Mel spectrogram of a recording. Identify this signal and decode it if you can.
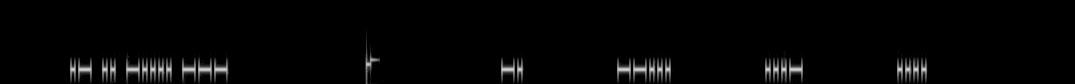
Morse code, heard as a keyed tone, about 29 wpm, spaced as for 13 wpm, 700 Hz. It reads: AI6O N7VH
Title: USA Call Signs - 4 Characters - 8x Character Spacing - 30wpm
